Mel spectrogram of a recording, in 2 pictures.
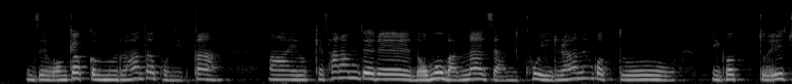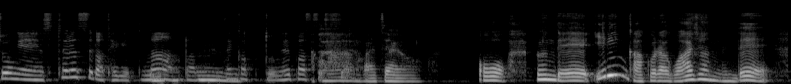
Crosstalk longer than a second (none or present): none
